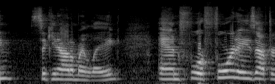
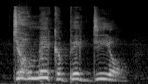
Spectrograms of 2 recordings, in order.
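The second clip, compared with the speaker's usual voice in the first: put-on whispered words. Retelling what Jason whispered while holding the speaker in a headlock, retelling a whisper. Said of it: "he whispers in my ear".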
